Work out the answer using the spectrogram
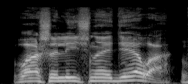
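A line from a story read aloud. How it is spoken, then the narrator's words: Sudden roar. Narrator (Russian): вдруг взревел Павел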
